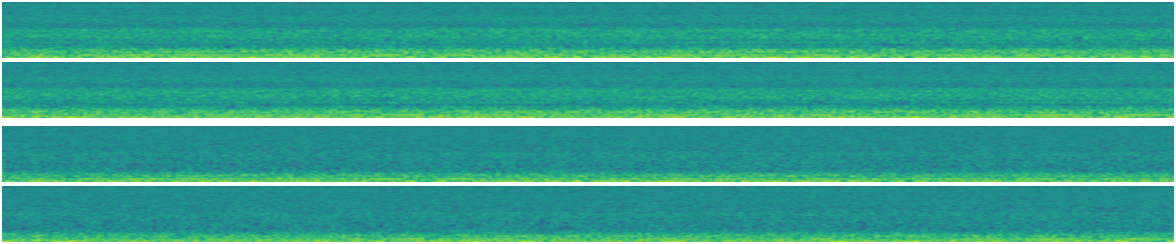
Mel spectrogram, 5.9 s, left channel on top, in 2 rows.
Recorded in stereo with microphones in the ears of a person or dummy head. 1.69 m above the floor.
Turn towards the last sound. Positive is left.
turn(degrees=45)  # may be behind; listen again after turning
